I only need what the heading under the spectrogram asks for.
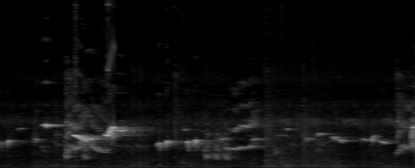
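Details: Kutilang emas lure call for provoking a response: a loud twisting chirp burst, then a string of quieter slurred whistles drifting down and up, closing with a sharp note.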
